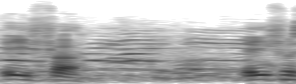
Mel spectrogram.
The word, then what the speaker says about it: Aoife: That name there, that's Aoife, right? That's Irish. My Irish producer told me exactly how to pronounce that, and it's written down here as well. Just like that, Aoife Saunders, and Millwall ladies.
